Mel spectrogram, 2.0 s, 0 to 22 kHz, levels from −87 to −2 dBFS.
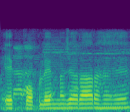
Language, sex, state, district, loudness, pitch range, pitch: Hindi, male, Jharkhand, Ranchi, -15 LUFS, 145-155 Hz, 150 Hz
